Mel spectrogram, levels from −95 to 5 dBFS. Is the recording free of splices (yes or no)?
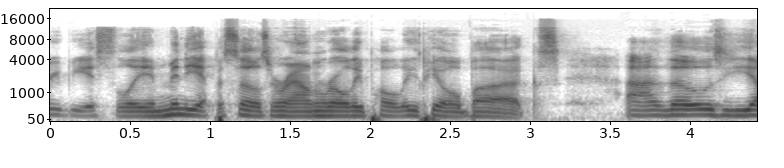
no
